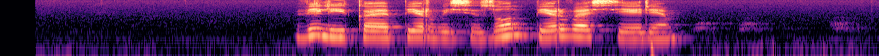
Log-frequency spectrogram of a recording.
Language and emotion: Russian, neutral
